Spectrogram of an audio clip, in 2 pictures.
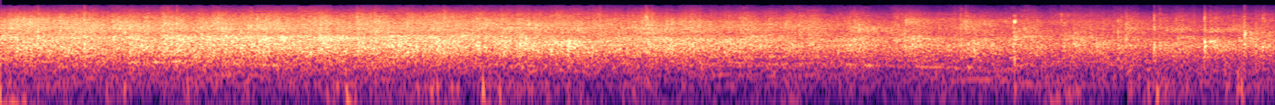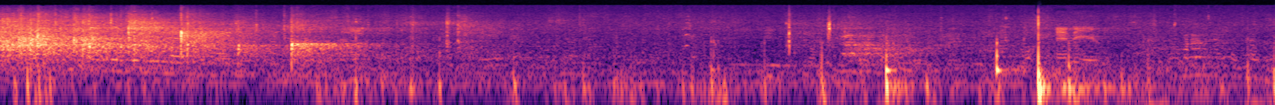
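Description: Broad, steady applause from a crowd at a church conference closing fills the first half, then thins out into scattered claps and a few sharp knocks.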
